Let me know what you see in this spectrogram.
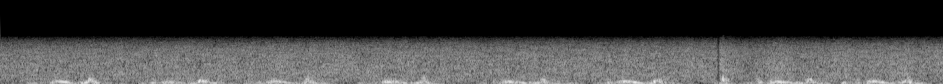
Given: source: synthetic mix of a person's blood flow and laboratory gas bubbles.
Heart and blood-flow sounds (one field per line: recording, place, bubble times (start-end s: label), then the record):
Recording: Doppler ultrasound of blood flow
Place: precordium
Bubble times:
7.18-7.32 s: bubbles
7.55-7.62 s: bubbles
From the record:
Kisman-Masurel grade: 113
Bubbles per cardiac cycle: 1 to 2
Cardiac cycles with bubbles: 1 to 10%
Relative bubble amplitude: loud (0.450 to 0.775)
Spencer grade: 1 (occasional bubble signal discernible with the cardiac motion signal, with majority of cardiac periods free of bubbles)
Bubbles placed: anywhere in the cardiac cycle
